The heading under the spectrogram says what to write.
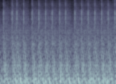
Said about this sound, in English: Jake, or Klaus, as we like to call him, is marking the target with tracer rounds.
